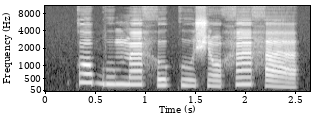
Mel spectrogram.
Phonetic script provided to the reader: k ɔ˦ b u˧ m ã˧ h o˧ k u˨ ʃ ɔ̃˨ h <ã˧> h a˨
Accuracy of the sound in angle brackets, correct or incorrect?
correct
